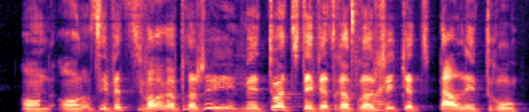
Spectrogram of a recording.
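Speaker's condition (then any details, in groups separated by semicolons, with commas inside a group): Cerebral palsy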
